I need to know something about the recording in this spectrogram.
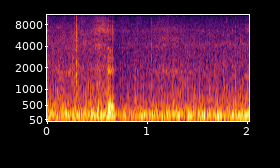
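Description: Small boat motor running steadily.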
